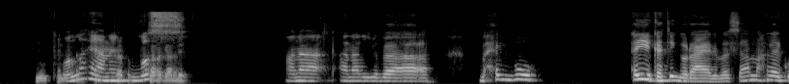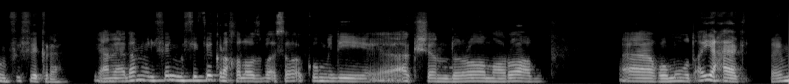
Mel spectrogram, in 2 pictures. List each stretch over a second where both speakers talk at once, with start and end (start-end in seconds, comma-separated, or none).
0.6-1.9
